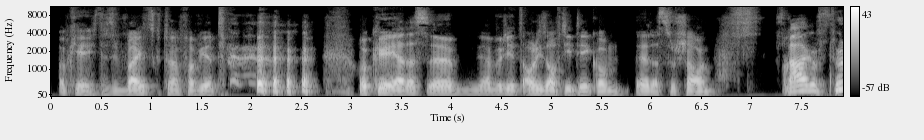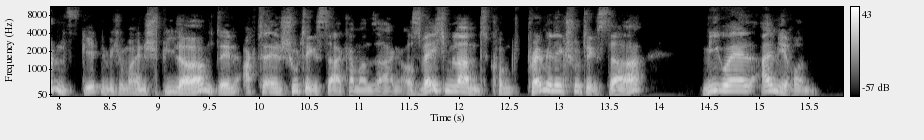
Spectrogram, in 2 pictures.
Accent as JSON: {"language": "German", "area": "near the Ruhr", "region": "North Rhine-Westphalia", "country": "Germany", "said": "ich komme ja aus dem Ruhrgebiet oder Nähe vom Ruhrgebiet, Niederrhein"}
